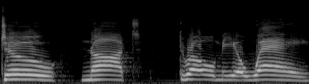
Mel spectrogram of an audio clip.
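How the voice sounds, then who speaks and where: A put-on character voice, fairly high in pitch, with monotone, flat intonation. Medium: read story.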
